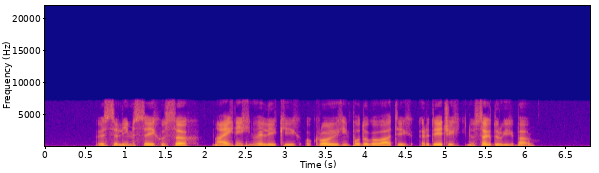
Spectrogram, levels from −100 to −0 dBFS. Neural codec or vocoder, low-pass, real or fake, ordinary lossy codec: none; 7.2 kHz; real; none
